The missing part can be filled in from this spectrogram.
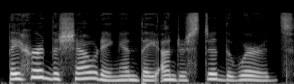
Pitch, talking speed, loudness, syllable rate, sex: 220 Hz, 185 wpm, -16 LUFS, 4.4 syllables/s, female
